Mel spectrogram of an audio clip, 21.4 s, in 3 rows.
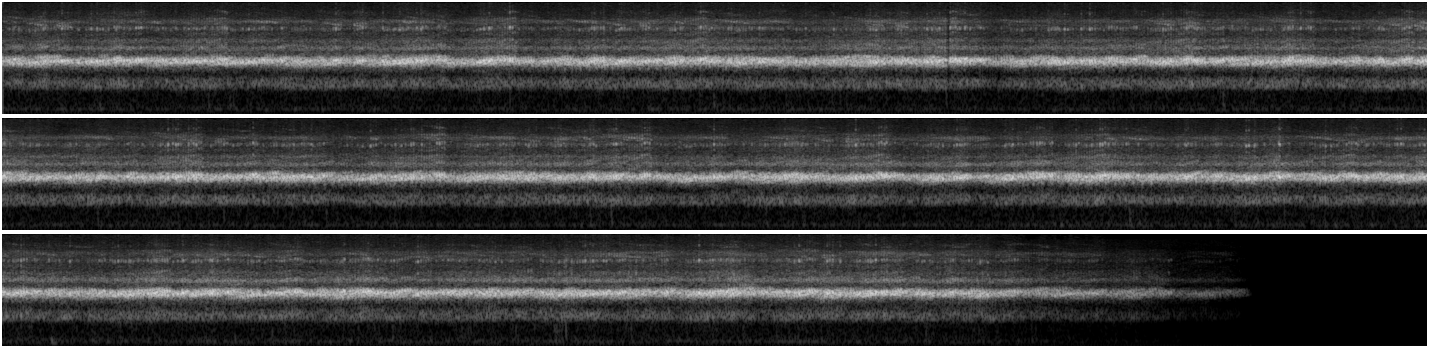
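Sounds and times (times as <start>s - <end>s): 
cicadas: 0.0s - 20.4s
frogs croaking at night: 0.0s - 20.5s.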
